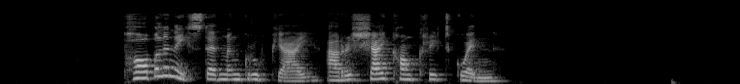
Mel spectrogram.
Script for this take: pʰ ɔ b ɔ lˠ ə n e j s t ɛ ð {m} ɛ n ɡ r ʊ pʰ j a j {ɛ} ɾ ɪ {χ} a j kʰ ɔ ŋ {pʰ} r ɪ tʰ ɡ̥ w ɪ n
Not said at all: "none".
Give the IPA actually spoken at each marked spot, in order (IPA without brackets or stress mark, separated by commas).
m, a, ʃ, kʰ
